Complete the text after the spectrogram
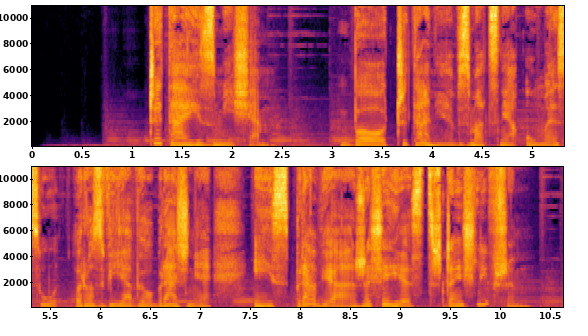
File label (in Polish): narracja; czasopismo mis; wiosna; czytam z misiem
